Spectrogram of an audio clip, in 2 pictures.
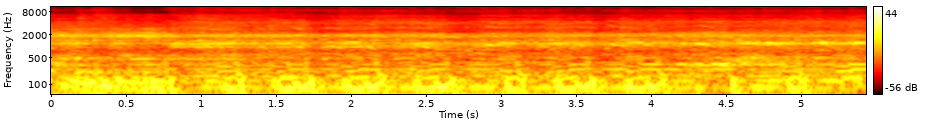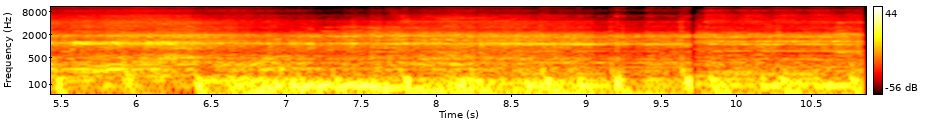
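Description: Loud electronic dance music from a live DJ set over a club PA, with a heavy, steady bass line.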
